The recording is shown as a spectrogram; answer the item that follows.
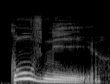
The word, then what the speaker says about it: convenir: Convenir. Okay, so the here is not really pronounced, so first you've got this nasal, on, convenir, convenir.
